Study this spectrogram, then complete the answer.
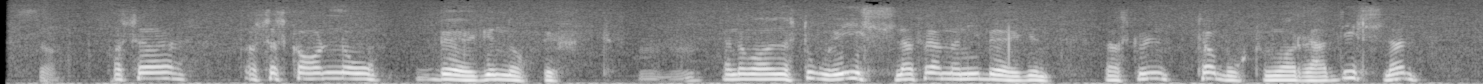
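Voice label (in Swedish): Hede Härjedalen, dialekter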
